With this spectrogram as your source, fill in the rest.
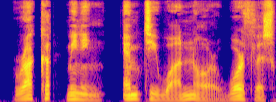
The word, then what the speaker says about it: Raca: The word Raca, pronounced Raca, meaning empty one or worthless one, appears in Matthew chapter 5, verse 22.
